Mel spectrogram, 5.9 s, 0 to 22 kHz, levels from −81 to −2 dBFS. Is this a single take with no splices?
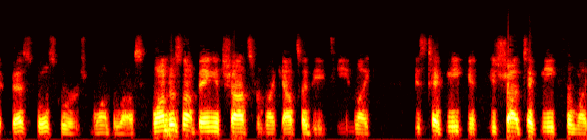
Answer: no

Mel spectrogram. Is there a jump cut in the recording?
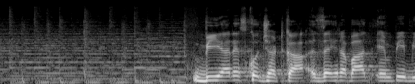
yes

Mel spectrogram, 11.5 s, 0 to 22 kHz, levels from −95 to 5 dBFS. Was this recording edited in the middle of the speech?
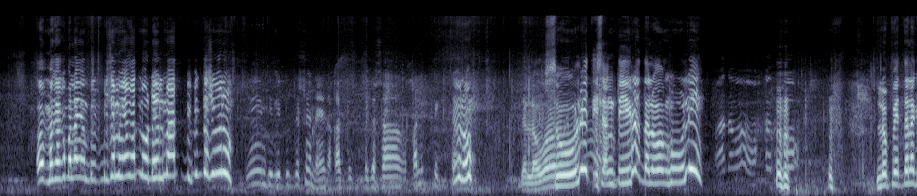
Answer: no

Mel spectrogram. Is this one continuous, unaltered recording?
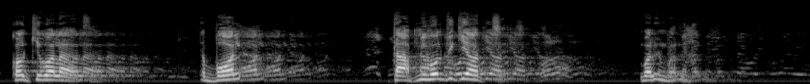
yes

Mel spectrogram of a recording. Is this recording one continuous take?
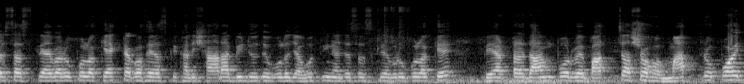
yes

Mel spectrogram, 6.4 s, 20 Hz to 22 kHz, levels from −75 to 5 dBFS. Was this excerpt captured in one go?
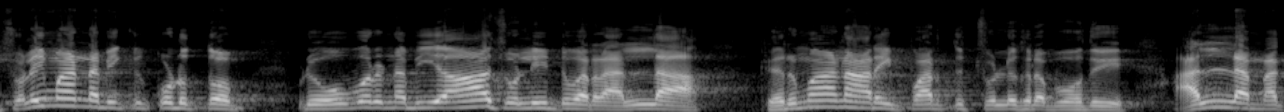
yes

